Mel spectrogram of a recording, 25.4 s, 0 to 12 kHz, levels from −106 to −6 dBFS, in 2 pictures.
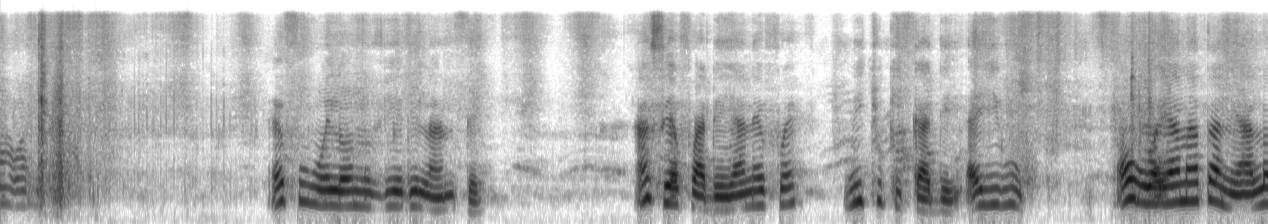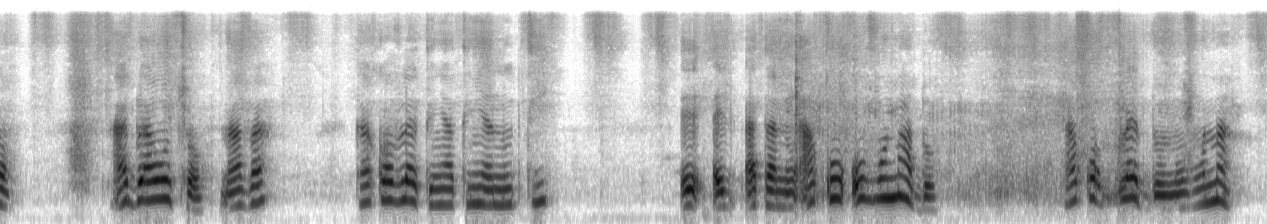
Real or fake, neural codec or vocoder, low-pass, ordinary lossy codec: fake; vocoder, 22.05 kHz, 80 mel bands, WaveNeXt; 9.9 kHz; Opus, 64 kbps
